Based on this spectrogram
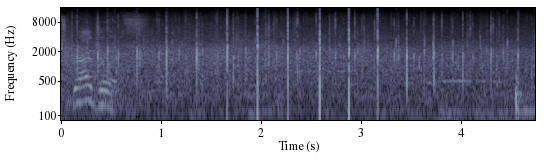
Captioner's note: audience applauds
